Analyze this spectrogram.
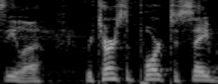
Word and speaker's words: Scylla: years the Selah returns Scylla but I think it's pronounced Selah returns to port to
